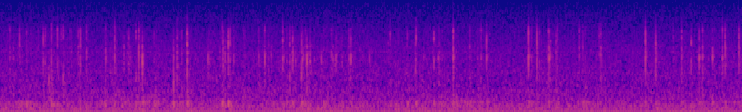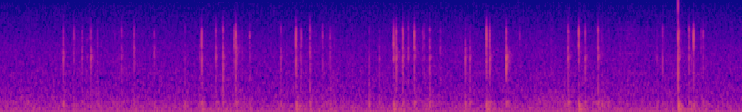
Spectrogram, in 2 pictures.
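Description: Long acrylic nails on both hands tap fast on a flat piece of holographic foil-printed mermaid scale fabric. The result is a steady, quiet patter of crisp, bright clicks over a soft low-frequency rumble. Scattered taps stand out louder toward the end.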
